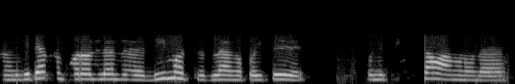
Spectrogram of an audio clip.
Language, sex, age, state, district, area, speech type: Tamil, female, 18-30, Tamil Nadu, Thoothukudi, urban, conversation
